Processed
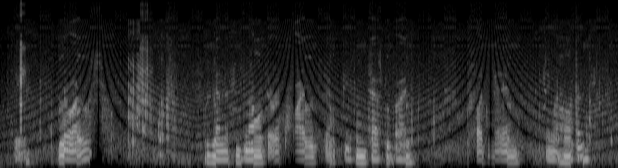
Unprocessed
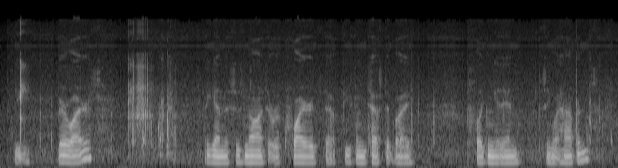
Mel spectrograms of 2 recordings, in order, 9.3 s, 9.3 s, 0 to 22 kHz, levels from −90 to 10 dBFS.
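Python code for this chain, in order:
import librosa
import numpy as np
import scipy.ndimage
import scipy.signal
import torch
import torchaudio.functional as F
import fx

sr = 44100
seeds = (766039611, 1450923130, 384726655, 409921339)

y = fx.pitch_trill(x, sr, semitones=7.0, every_ms=190)
y = fx.flanger_cancel(y, sr, hz=0.34, depth_ms=3.6)
y = y * librosa.db_to_amplitude(-4.0)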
